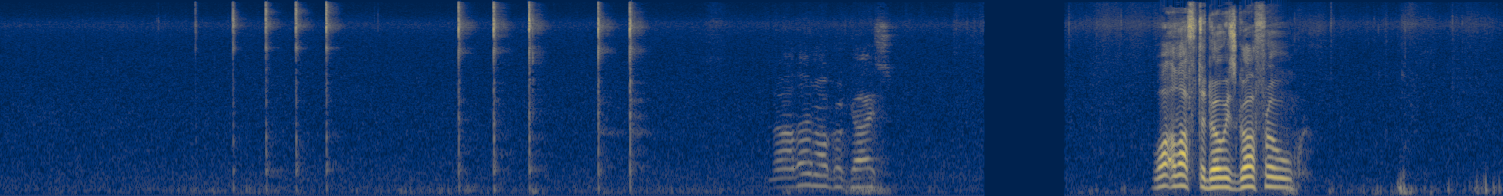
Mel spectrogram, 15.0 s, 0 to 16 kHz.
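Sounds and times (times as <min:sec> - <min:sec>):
hammer tapping nail into wood: 0:02.3 - 0:03.4, 0:04.6 - 0:06.5.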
